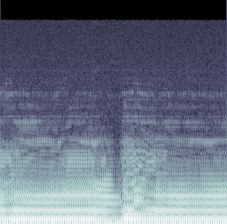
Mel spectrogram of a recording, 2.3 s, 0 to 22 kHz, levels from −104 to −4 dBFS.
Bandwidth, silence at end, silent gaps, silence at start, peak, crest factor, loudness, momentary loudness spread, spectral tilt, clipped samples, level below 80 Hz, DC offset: 5 kHz; 0 s; none; 0 s; 0 dBFS; 10 dB; -14 LUFS; 1 LU; -10 dB/octave; under 0.1%; -14 dBFS; 10%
